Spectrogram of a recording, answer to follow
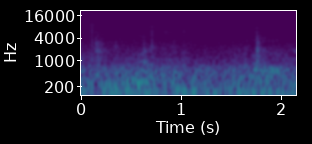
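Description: Quiet room tone with a few scattered sharp clicks, the clearest near the end, and faint voices in the background.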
